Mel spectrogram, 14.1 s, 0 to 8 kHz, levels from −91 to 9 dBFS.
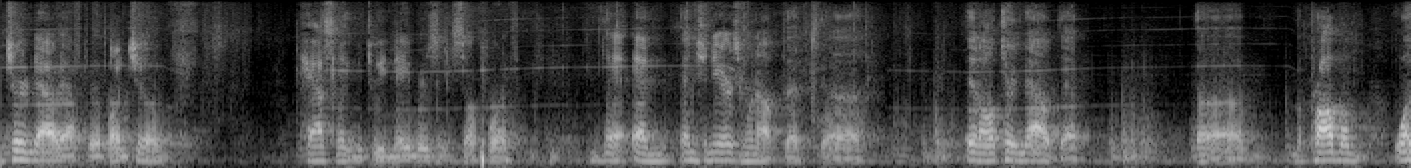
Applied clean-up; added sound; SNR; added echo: neural separator model SepFormer DNS4.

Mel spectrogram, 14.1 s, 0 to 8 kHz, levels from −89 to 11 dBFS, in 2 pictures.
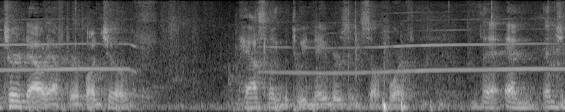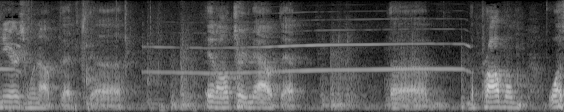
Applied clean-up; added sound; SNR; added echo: none; Wind instrument, woodwind instrument; 12 dB; none.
